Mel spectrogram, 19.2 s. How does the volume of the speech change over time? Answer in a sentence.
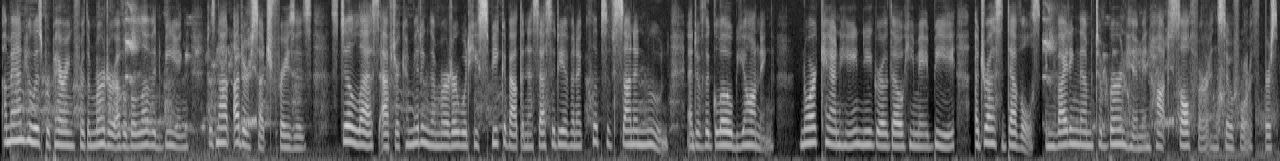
The volume of the speech stays about the same.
